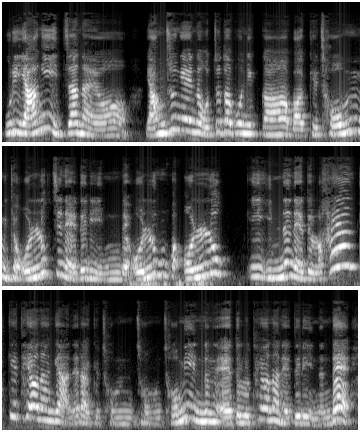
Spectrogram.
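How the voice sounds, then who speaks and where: A woman's voice: on the high side, very animated, normal speed, hardly any pauses, far from the mic. A woman voicing an earnest, indignant young man in a Bible story told to children.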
